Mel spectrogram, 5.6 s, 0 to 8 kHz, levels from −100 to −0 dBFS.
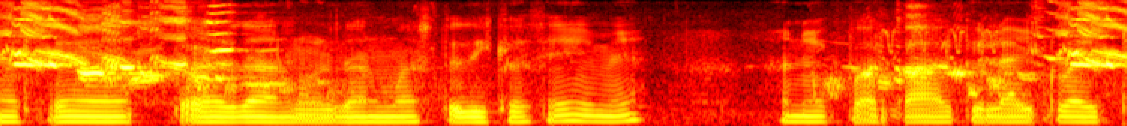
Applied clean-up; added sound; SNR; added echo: none; Bird; -4 dB; none.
